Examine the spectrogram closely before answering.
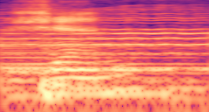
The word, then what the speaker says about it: Xen: It's pronounced more like Jen than Zen. Xen.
